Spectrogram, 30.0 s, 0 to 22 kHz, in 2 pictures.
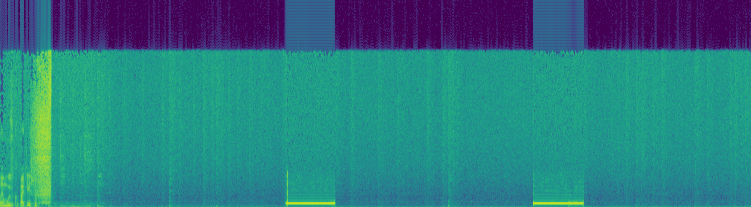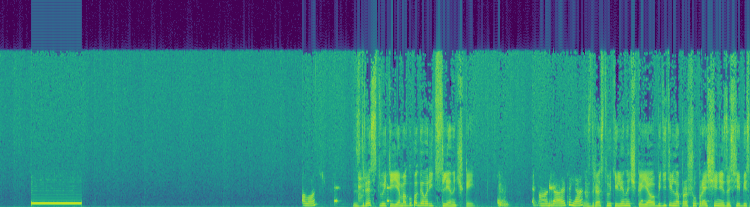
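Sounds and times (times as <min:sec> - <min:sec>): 
speech: 0:00.0 - 0:01.2, 0:21.1 - 0:21.5, 0:22.1 - 0:24.6, 0:25.8 - 0:30.0
faint low hum: 0:00.0 - 0:30.0
telephone ringback tone while placing a phone call: 0:05.7 - 0:06.7, 0:10.7 - 0:11.7, 0:15.6 - 0:16.7.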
